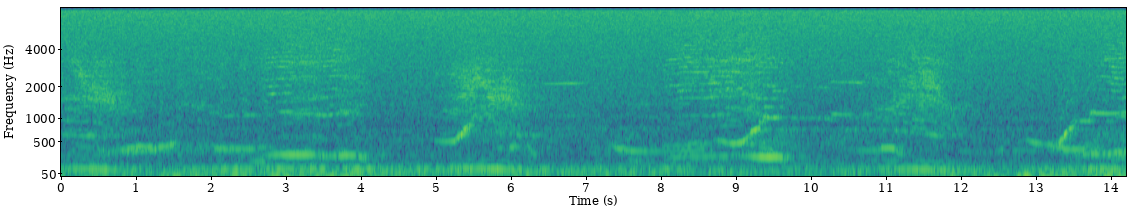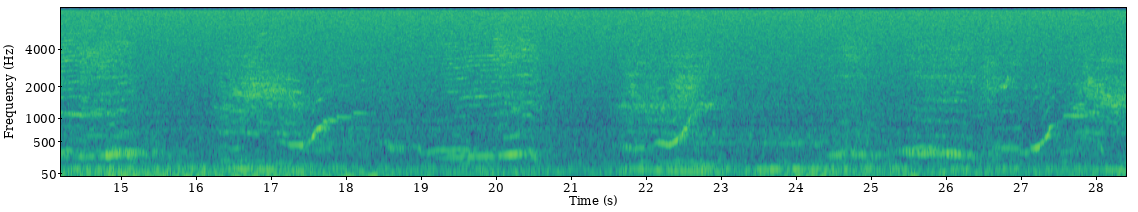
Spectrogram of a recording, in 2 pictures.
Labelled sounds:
0.3	0.8	humpback whale, 1.3 to 2.0 kHz
2.9	3.9	humpback whale, 0.96 to 2.6 kHz
5.7	6.0	humpback whale, 1.4 to 2.0 kHz
6.4	6.9	humpback whale, 2.1 to 2.2 kHz
8.2	9.6	humpback whale, 0.80 to 3.5 kHz
10.2	11.3	humpback whale, 0.93 to 2.3 kHz
13.4	14.8	humpback whale, 0.80 to 3.5 kHz
16.5	17.2	humpback whale, 1.5 to 2.0 kHz
17.6	18.3	humpback whale, 0.80 to 1.2 kHz
19.4	20.5	humpback whale, 1.5 to 3.6 kHz
22.5	22.9	humpback whale, 0.80 to 1.5 kHz
25.8	26.9	humpback whale, 1.4 to 2.5 kHz
27.5	28.4	humpback whale, 0.99 to 1.9 kHz

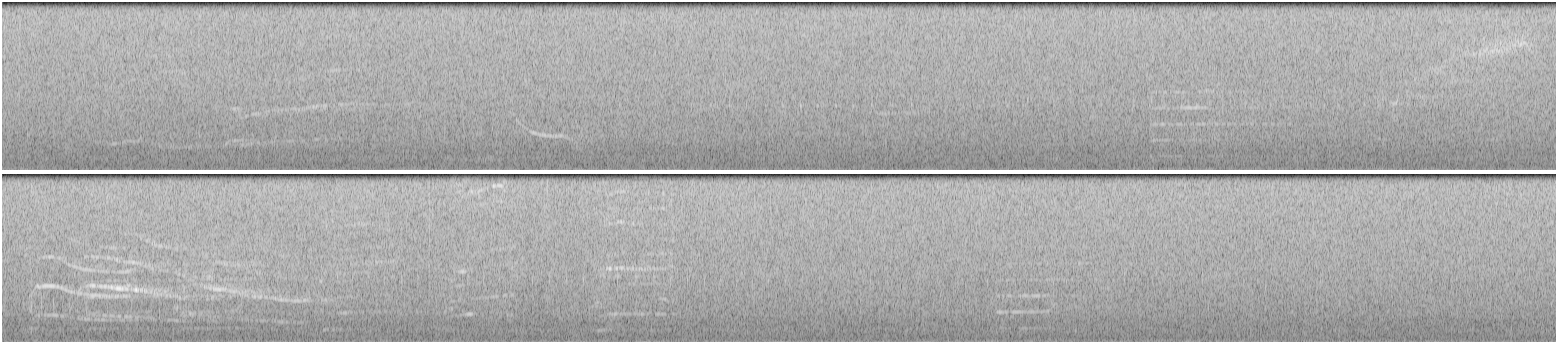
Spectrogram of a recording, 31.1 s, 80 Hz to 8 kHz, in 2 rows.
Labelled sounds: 1.0	1.9	killer whale, northern resident, 1.1 to 1.7 kHz
2.2	3.8	killer whale, northern resident, 1.2 to 3.3 kHz
5.1	5.7	killer whale, northern resident, 1.4 to 2.5 kHz
8.7	9.0	killer whale, northern resident, 2.7 to 2.8 kHz
11.8	12.1	killer whale, northern resident, 3.0 to 3.2 kHz
14.8	15.3	killer whale, northern resident, 5.5 to 6.2 kHz
15.9	19.3	killer whale, northern resident, 0.96 to 8.0 kHz
20.0	20.5	killer whale, northern resident, 1.3 to 2.3 kHz
21.5	22.1	killer whale, northern resident, 1.3 to 3.6 kHz
25.5	26.1	killer whale, northern resident, 1.4 to 2.3 kHz

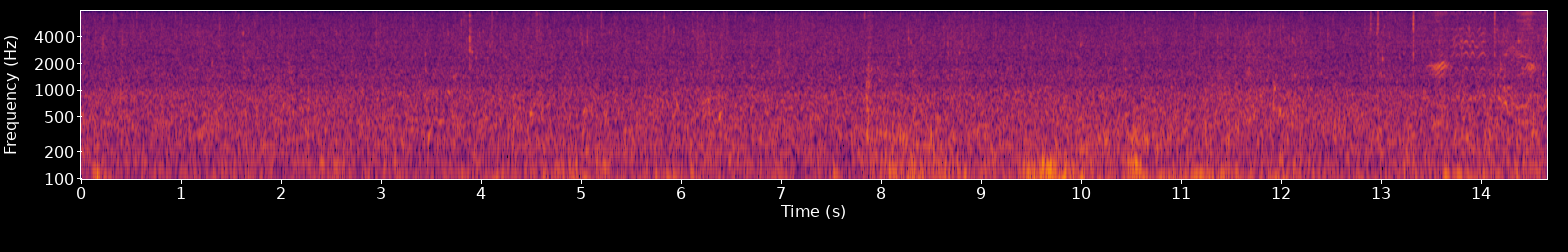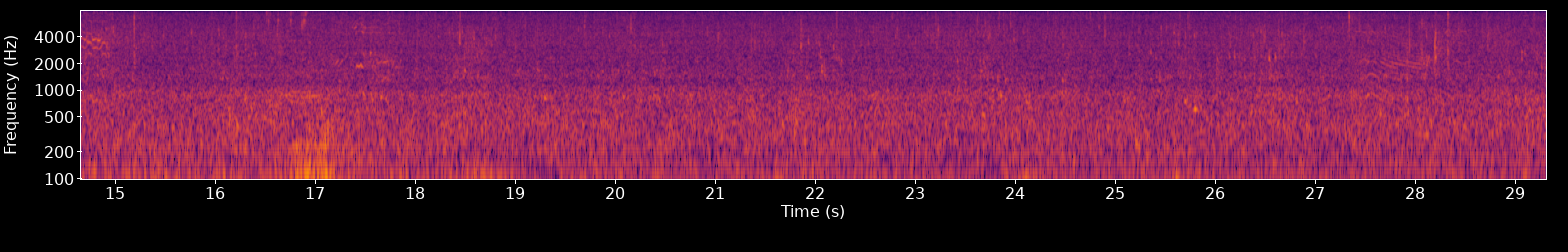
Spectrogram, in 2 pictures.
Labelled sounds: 13.4	13.7	killer whale, offshore, call OFF07, 1.5 to 2.1 kHz
14.6	14.9	killer whale, offshore, call OFF07, 3.3 to 3.9 kHz
27.6	27.9	killer whale, offshore, call OFF02, 1.8 to 2.1 kHz

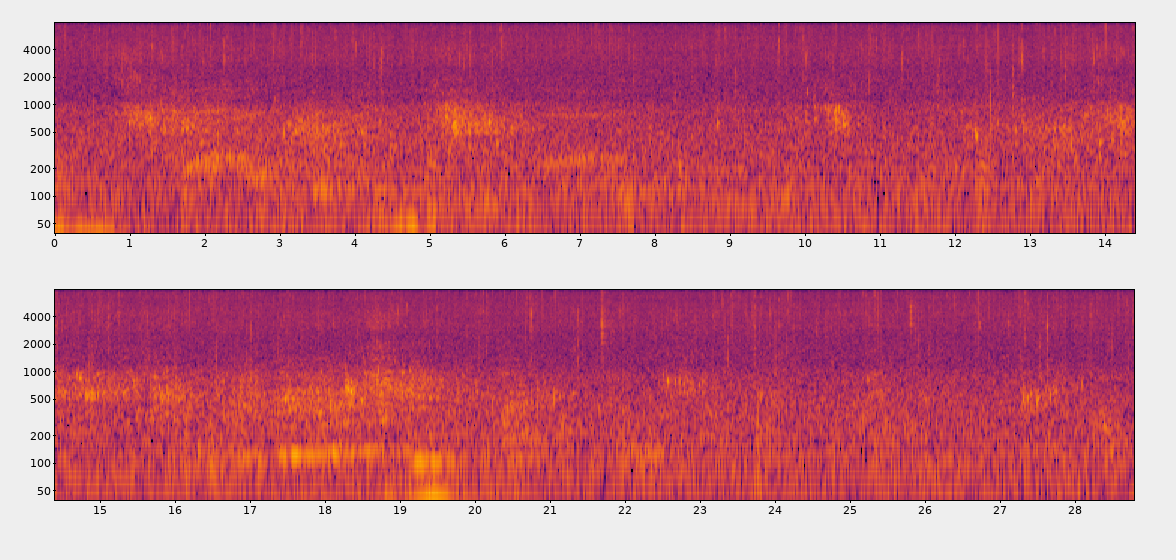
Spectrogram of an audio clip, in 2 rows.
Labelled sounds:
1.0	1.3	water noise, 0.78 to 1.0 kHz

